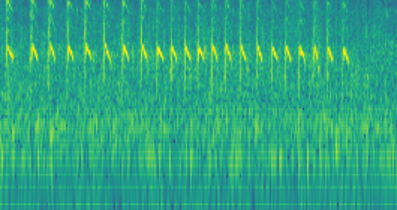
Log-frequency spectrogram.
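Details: Javan cucak jenggot, recorded as a training master for songbirds, delivering a sharp ngepik beset series: crisp, high, downslurred chips repeated about five times a second for three and a half seconds over a steady background hiss.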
